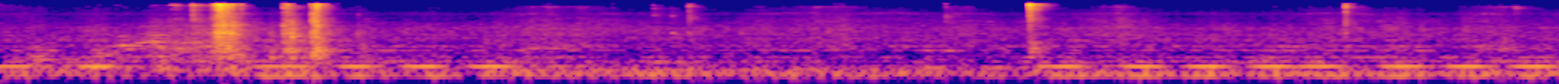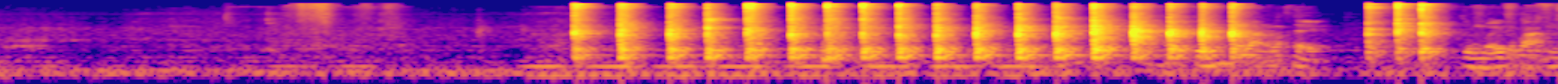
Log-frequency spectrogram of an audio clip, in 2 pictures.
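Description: Hand tool working a bolt on an aluminium CNC carriage: a fast, even run of sharp metallic clicks, about six a second, lasting some five seconds near the end, after a stretch of faint handling knocks.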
